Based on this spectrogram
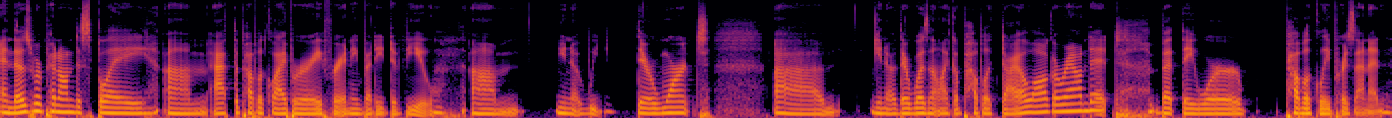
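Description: A woman with an Appalachian accent talks at a moderate pace. The recording is very clean, with a silent background. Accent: Appalachian Southern American. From Corbin, Kentucky (Appalachia). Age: 30s. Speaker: local resident. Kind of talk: casual interview.

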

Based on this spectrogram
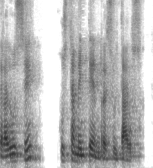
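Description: A man talks at a fairly slow pace with vocal fry and a dark, mellow tone. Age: 40s. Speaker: labor lawyer and university professor. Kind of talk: interview.

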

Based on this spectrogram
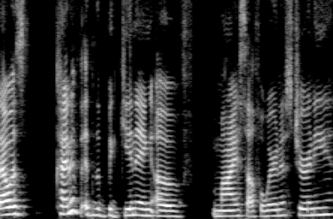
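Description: With an American accent, a woman speaks in an unremarkable speaking voice at a fairly slow pace and a fairly high pitch. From Minnesota, US Midwest. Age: 20s. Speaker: yoga and breathwork teacher. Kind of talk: casual interview.

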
